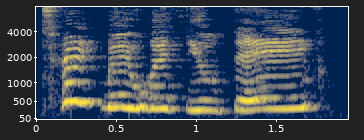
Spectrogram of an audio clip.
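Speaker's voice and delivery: put-on high, loud begging kid voice; Alvin's pleading chipmunk voice. Alvin begging Dave to take him on the trip, high and loud. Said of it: "And Alvin says".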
